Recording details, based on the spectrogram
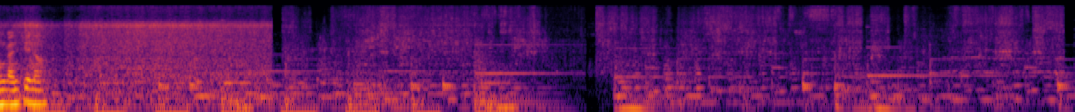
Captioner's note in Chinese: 水柱冲车子声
